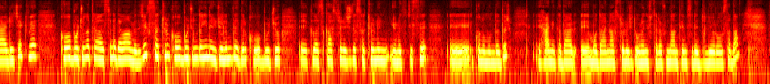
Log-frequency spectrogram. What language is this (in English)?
Turkish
